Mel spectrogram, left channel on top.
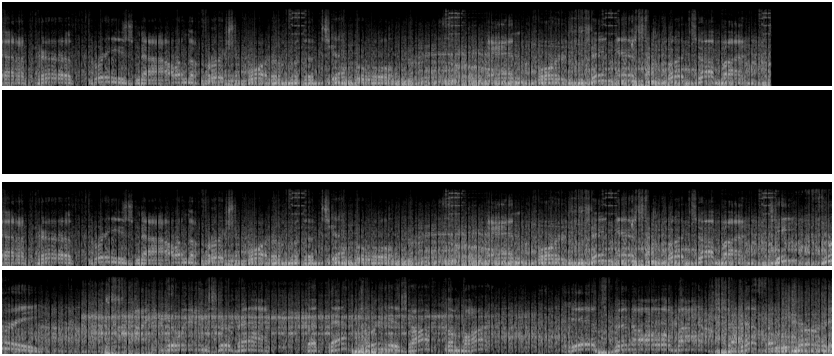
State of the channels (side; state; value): left; drops out; at 7.7 s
